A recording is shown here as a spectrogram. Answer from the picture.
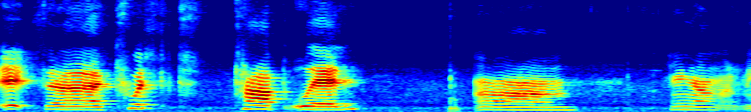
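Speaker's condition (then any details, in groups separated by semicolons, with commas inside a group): Cerebral palsy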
